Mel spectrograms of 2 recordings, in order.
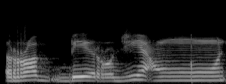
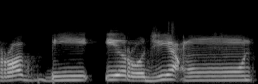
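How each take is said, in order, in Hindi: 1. दोनों शब्द बिना रुके एक साथ जुड़कर बोले जाते हैं। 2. दोनों शब्द रुककर, अलग-अलग बोले जाते हैं।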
